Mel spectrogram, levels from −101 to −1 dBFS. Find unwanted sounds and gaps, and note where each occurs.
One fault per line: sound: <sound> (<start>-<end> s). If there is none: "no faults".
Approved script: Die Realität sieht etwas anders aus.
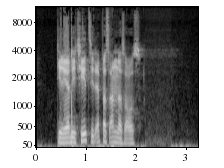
no faults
